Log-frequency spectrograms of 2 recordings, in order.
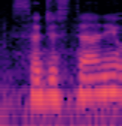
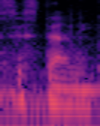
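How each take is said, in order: First: The name has a 'j' sound in it. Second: The name has no 'j' sound in it. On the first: "they pronounce it in two ways" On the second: "they pronounce it in two ways"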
